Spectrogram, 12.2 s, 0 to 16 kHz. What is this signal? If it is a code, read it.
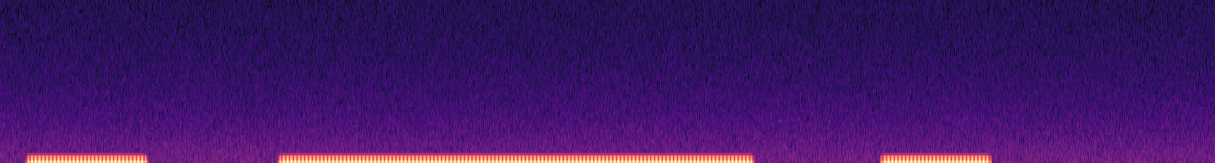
Ship horn signal, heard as a ship's horn, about 70 Hz. 1 short, 1 long, 1 short. At sea: a vessel at anchor warns of its position.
